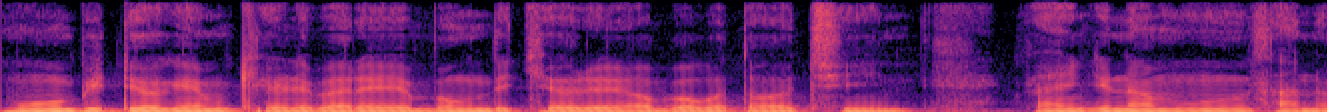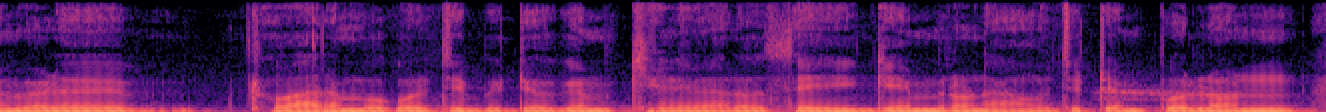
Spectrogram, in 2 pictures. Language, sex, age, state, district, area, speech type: Odia, male, 18-30, Odisha, Kandhamal, rural, spontaneous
